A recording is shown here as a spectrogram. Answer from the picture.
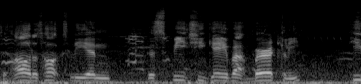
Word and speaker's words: Aldous Huxley: And when you go into Aldous Huxley, that's how you pronounce it, Aldous Huxley, and the speech he gave at Berkeley, he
